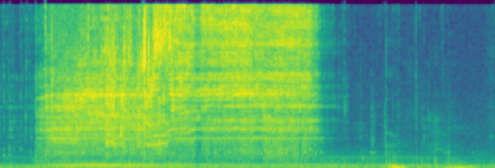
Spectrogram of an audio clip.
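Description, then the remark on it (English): Coffee, steeped about three minutes, being forced through a brewer as the plunger is pressed: a steady hiss of liquid rushing for about three seconds, then it stops and a faint voice murmurs briefly. “And we plunge.”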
